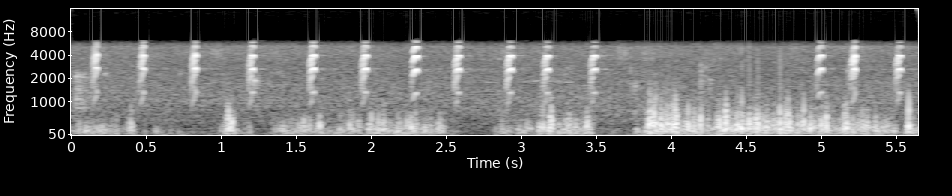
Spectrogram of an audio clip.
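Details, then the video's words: A black-necked stilt gives a warning cry, probably at the recordist: sharp, yapping kek notes about three a second in a steady series, over heavy wind noise; Princeton, Texas, 19 April 2021, windy day. "Black-Necked Stilt crying a warning"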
